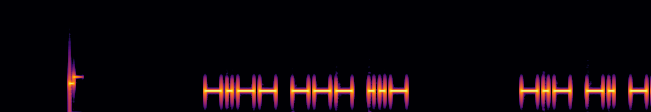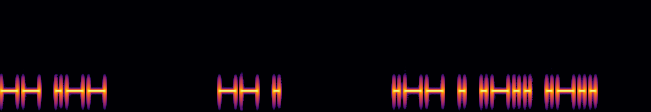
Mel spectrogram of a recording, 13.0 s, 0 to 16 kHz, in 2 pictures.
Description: Morse code, heard as a keyed tone, about 22 wpm, 700 Hz. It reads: YOU KNOW ME WELL
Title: 3x Word-Spacing - Sentences from Top 400 Words - 22wpm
